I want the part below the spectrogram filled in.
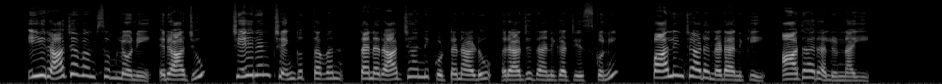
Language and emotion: Telugu, neutral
